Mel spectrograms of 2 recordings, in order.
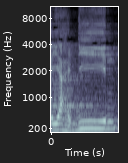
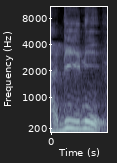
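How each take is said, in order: First: The word ends on the consonant n. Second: The word ends with a short i vowel. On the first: This is the form as read in the recitation. "fa huwa yahdin" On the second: This is the underlying full form. "kan sebenarnya yahdini"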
